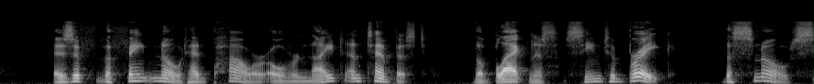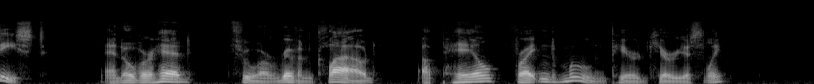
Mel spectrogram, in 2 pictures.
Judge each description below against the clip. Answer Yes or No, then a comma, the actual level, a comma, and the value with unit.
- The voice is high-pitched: No, low, 100 Hz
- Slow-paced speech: Yes, slow, 115 wpm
